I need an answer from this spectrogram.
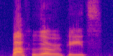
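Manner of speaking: ordinary delivery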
